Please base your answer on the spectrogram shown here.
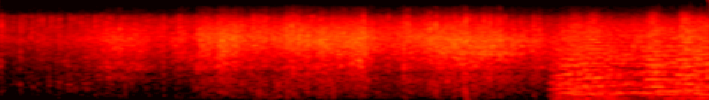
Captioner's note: water hissing; upbeat dramatic music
